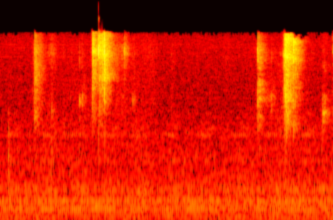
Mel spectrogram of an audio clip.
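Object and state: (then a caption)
Bar soap scraped with a metal tool. A solid pink Absolut bar soap, held in the hand, is scratched in a crosshatch pattern with a metal tool. Several short, dry scraping bursts come through, bright and hissy with almost no low end and no ringing, separated by quiet pauses.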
